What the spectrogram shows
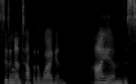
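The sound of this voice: Heard here is an unforced reading voice.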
